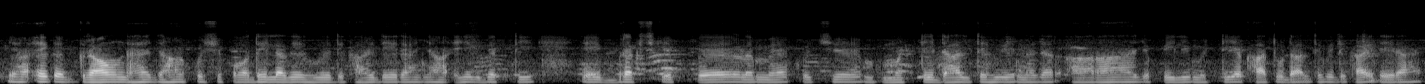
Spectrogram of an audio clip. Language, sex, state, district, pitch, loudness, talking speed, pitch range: Hindi, male, Chhattisgarh, Rajnandgaon, 110 Hz, -25 LUFS, 165 wpm, 110-115 Hz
